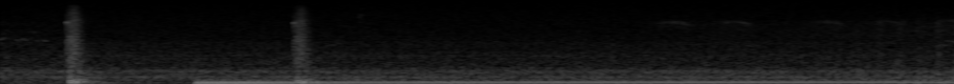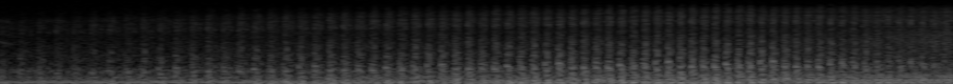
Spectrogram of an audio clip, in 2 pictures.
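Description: A helicopter engine starts up and hums steadily, its rotor whirring louder and faster.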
